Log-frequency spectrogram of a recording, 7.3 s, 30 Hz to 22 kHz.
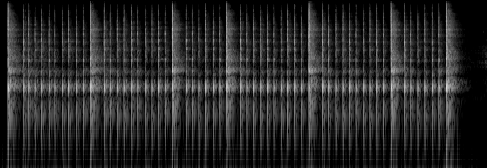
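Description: A fast, rapid-fire drum fill of 11-stroke and 7-stroke rolls sweeping from ride cymbal to floor tom, strong accents recurring at a steady pace, bright cymbal wash over the hits, ending abruptly.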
